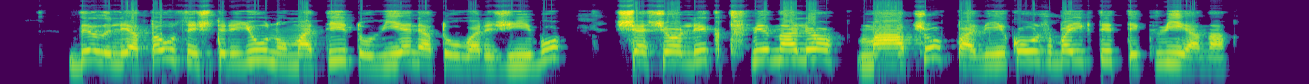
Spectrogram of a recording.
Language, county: Lithuanian, Šiauliai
